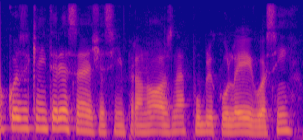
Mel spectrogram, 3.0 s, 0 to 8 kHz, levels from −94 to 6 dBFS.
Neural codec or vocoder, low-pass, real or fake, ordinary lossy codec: none; 7.2 kHz; real; none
